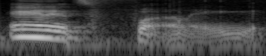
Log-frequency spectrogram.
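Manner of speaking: low goofy voice. Shown as a demonstration. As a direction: drop into a deep joke voice. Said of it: "repeated in put-on voice".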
